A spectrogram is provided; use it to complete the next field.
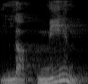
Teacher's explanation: عالمین کھڑا زبر قائم مقام الف مدہ کے اس کو ایک الف کے برابر کھینچ کے پڑھیں گے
